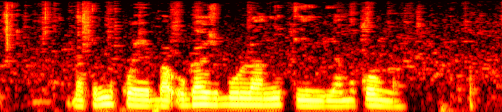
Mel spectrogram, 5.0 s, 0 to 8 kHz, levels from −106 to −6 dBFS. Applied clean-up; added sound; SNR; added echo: classical method Wiener filter.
